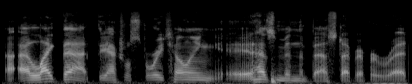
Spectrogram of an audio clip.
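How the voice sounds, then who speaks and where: A man with a very deep voice and a clearly bright, forward tone. He chats casually as one of a podcast panel, and his voice sounds dry and close. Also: sing-song, fairly quick, no echo. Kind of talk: casual chat.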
